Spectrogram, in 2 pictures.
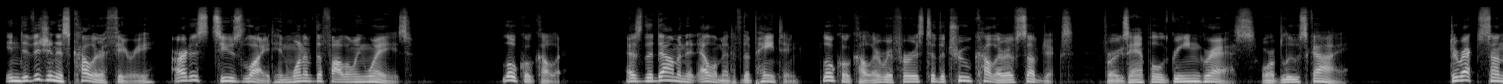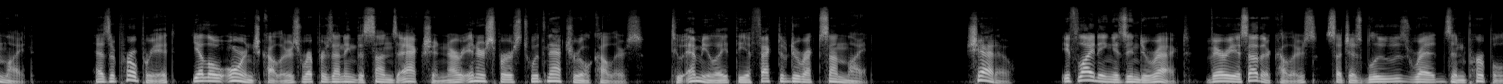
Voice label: eLearning, commercial voiceover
